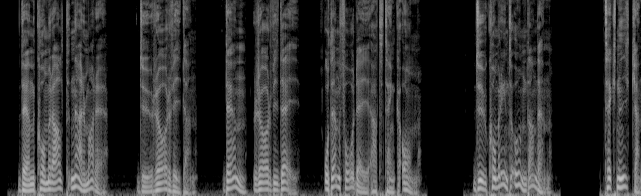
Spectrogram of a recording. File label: locutor sueco swedish voiceover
